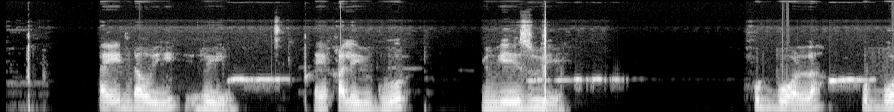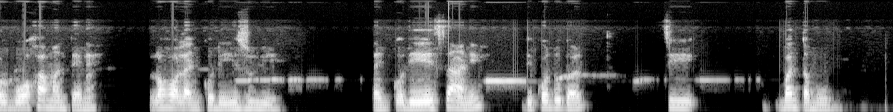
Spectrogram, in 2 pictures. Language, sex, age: Wolof, male, 18-24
